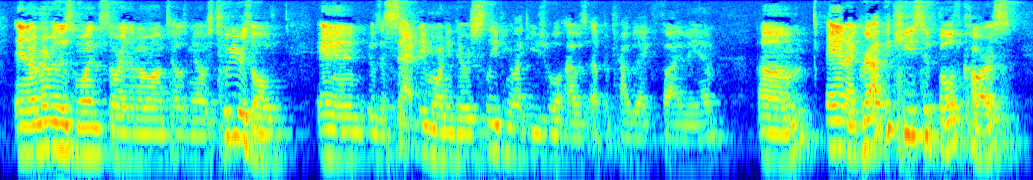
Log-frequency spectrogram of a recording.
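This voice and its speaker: In an American accent, a man talks at a fairly quick pace. There is audible room echo. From US, Army family; born Tennessee. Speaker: youth worship leader. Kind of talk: sermon. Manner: casual, halting with fillers.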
